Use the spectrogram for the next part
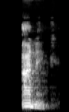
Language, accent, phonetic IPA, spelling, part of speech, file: Catalan, Valencia, [ˈa.nek], ànec, noun, LL-Q7026 (cat)-ànec.wav
- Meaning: duck (aquatic bird)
